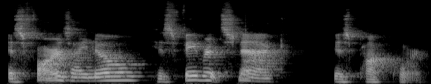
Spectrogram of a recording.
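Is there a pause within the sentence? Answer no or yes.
yes. There is a pause inside the sentence. "you could create a pause here"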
